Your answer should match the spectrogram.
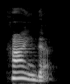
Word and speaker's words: kind of: Here we have a reduction in the pronunciation of kind of. It sounds like kinda. Repeat. I'm kinda swamped.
